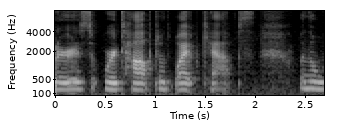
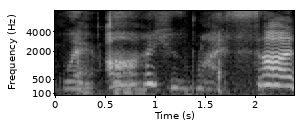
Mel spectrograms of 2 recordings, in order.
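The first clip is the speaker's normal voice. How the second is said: put-on very slow, creaky old woman voice, "son" drawn out; 4 semitones higher than usual. Reading a story aloud, voicing a blind old woman calling: creaky old woman voice. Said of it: "she would say in her creaky voice".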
